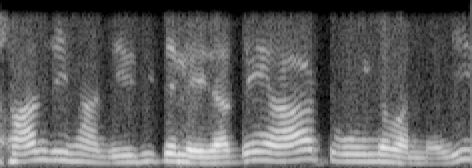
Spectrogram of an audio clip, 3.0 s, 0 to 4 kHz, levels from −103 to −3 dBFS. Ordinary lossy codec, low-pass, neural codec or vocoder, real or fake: none; 3.6 kHz; none; real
